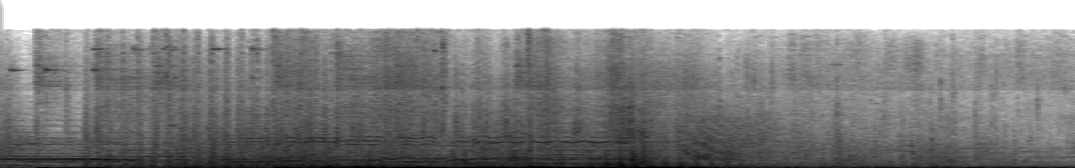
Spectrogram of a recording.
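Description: Dramatic trailer music mixed with gunfire and explosion booms over a low rumble, with a sharp hit about four seconds in.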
